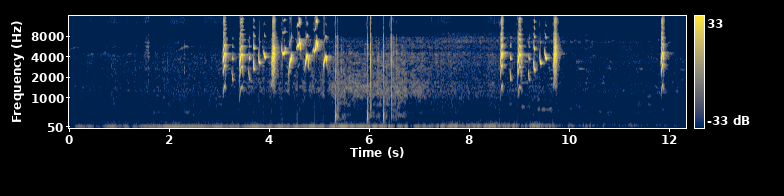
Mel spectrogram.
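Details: Long-tailed shrike lure song to provoke other shrikes into replying: a rapid run of scratchy notes, then a noisy rustling stretch with thuds, then more harsh chattering notes and a final single call.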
